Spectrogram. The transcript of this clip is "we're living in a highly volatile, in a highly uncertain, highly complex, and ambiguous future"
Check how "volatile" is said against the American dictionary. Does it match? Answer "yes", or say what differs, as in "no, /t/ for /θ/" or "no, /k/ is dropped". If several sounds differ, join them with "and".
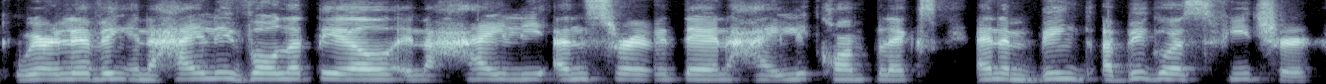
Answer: yes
